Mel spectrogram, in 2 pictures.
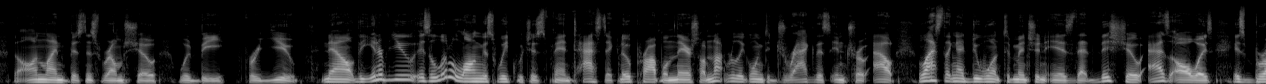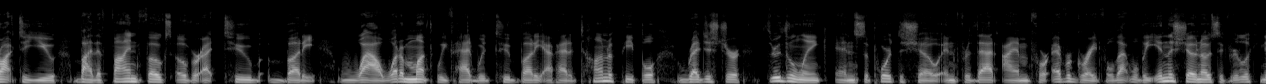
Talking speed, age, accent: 225 wpm, 20-39, American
